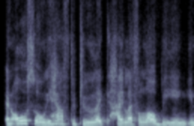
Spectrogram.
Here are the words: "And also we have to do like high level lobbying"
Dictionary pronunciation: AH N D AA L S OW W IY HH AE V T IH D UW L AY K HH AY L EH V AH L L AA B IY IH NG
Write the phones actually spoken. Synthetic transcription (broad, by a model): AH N AA L S OW W IY HH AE F T IH D UW L AY K HH AY L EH F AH L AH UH B IY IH NG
